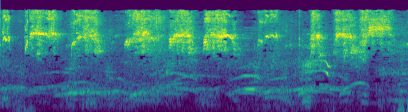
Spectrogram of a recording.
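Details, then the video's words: Abandoned infant macaque crying on the ground after its mother left it, giving repeated arched wails that swell and dip about every half second, with a hissy background. "Baby monkey lying on the ground crying"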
